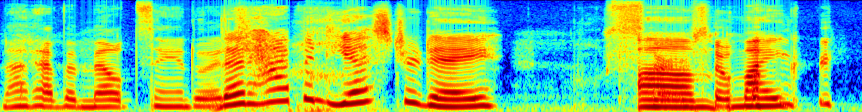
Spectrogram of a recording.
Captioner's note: chuckling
